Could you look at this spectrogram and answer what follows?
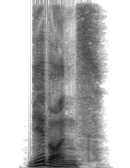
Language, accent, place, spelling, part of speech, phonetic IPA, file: German, Germany, Berlin, Gibbons, noun, [ˈɡɪbɔns], De-Gibbons.ogg
- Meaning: 1. genitive singular of Gibbon 2. plural of Gibbon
